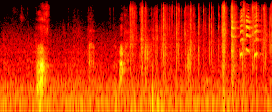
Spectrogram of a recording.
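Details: Six-week-old beagle puppy, a tan-collared pup from a second litter, playing indoors; a sharp squeal early, then a run of short high squeaks and yips packed together toward the end, with scuffling between.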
